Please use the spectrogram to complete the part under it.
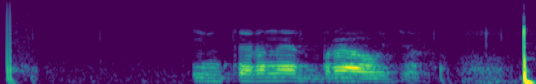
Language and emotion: Russian, neutral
